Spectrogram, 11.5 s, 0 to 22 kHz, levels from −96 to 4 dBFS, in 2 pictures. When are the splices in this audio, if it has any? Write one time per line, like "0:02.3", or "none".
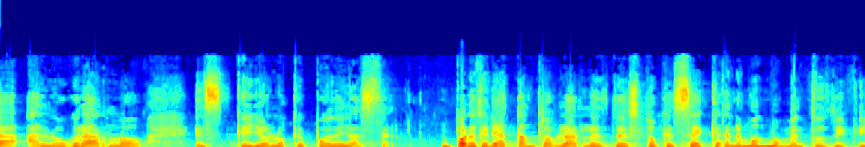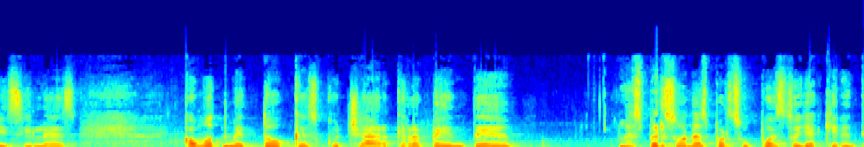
0:01.5
0:02.3
0:03.2
0:04.4
0:04.8
0:07.2
0:08.4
